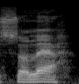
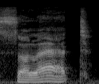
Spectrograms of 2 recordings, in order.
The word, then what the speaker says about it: salat: For example, if we were to say Salatul Fajr, that's when the T becomes placed in the word salah to become salat.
